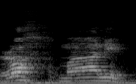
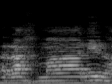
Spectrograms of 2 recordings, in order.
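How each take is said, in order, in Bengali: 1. প্রথম অক্ষরে গোলাকার 'ro' স্বরধ্বনি আছে। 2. প্রথম অক্ষরে খোলা 'ra' স্বরধ্বনি আছে। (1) "এখানে হবে রহমানির" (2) "এখানে রাহমানির হবে না"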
